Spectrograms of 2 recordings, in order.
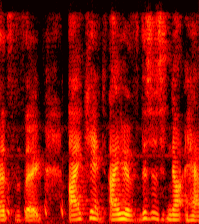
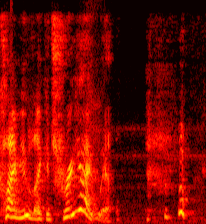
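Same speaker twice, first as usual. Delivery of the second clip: high, swooping, swinging little alien voice; 8 semitones higher than usual. Told to do more of the Yoda voice, improvising Yoda lines: Yoda voice. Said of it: "do a little more of the Yoda voice".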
